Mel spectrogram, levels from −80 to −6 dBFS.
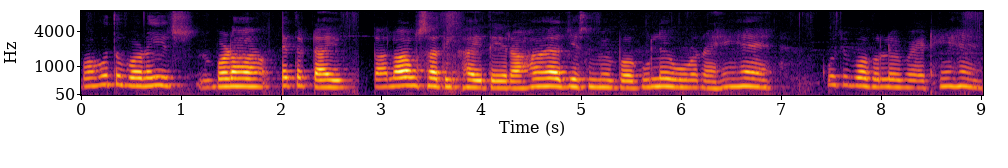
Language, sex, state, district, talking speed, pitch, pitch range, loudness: Hindi, female, Uttar Pradesh, Jyotiba Phule Nagar, 120 wpm, 235 Hz, 215-250 Hz, -19 LUFS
